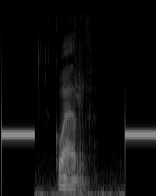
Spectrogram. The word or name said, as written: gwerdd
